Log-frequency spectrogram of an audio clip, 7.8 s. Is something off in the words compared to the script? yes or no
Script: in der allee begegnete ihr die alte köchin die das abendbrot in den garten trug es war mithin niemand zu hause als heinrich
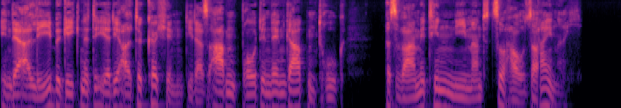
yes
